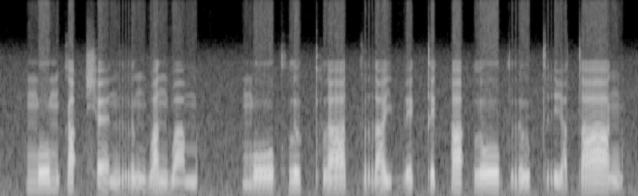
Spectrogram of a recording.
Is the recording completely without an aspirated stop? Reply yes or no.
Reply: no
